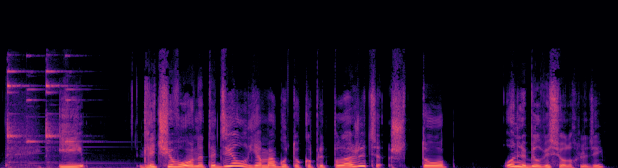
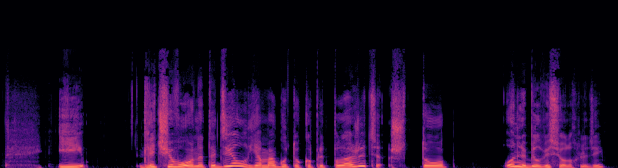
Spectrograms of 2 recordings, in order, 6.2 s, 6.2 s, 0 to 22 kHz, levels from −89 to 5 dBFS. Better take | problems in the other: second | doorbell; noticeable; at the start; peak 8 dB below the speech

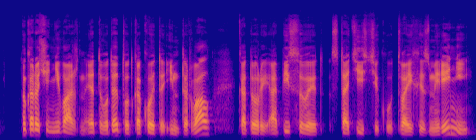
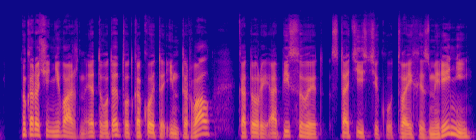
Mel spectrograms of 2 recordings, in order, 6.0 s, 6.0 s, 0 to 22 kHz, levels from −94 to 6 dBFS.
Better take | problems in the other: second | thin; somewhat; fading below 250 Hz

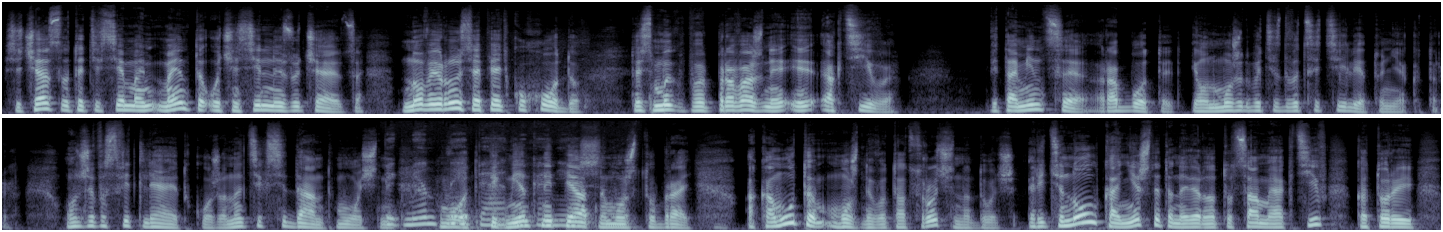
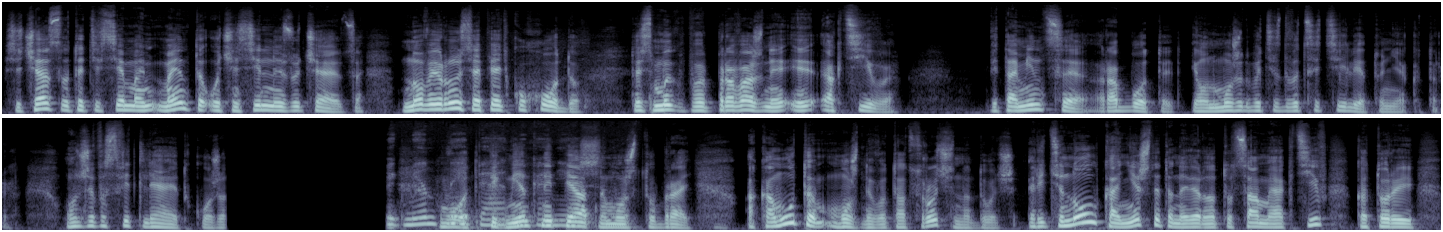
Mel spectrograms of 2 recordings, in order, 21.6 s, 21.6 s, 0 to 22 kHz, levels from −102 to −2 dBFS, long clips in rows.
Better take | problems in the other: first | audio cutting out; at 12 s for 1 s

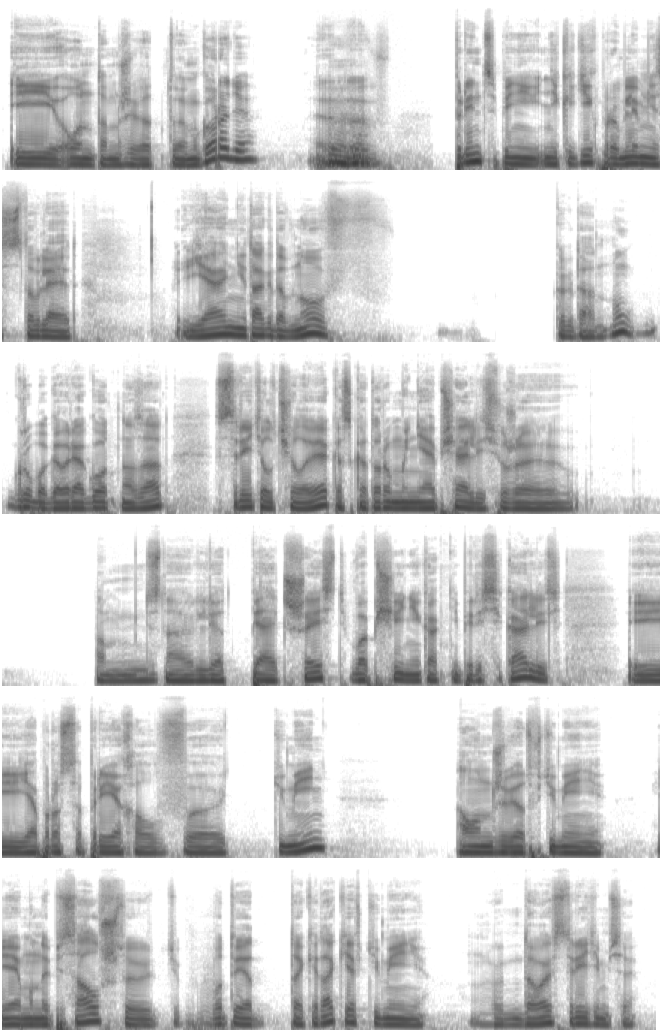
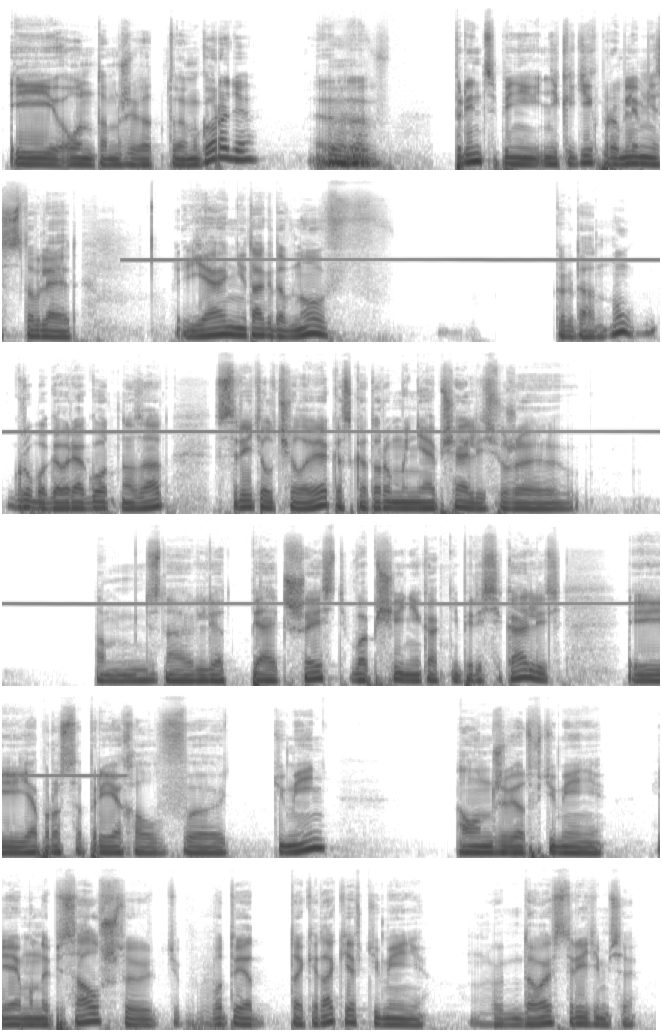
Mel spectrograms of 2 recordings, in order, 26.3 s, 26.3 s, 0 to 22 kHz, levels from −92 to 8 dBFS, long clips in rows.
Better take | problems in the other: first | high-pitched whine; noticeable; from 5 to 18 s; 3 kHz, 15 dB below the speech

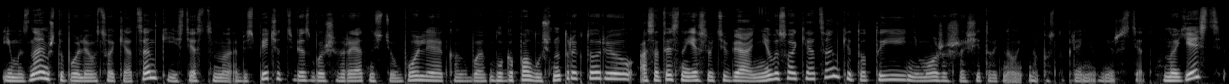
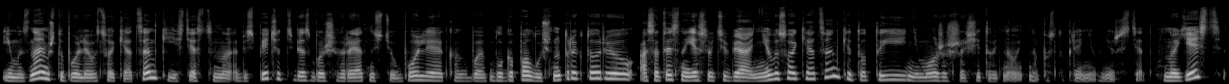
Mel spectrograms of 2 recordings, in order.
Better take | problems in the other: first | thin; very slightly; fading below 250 Hz

